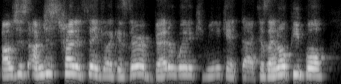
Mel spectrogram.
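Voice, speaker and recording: A podcast host in a casual interview, gently probing and questioning the guest's wording. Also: medium pitch, racing.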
